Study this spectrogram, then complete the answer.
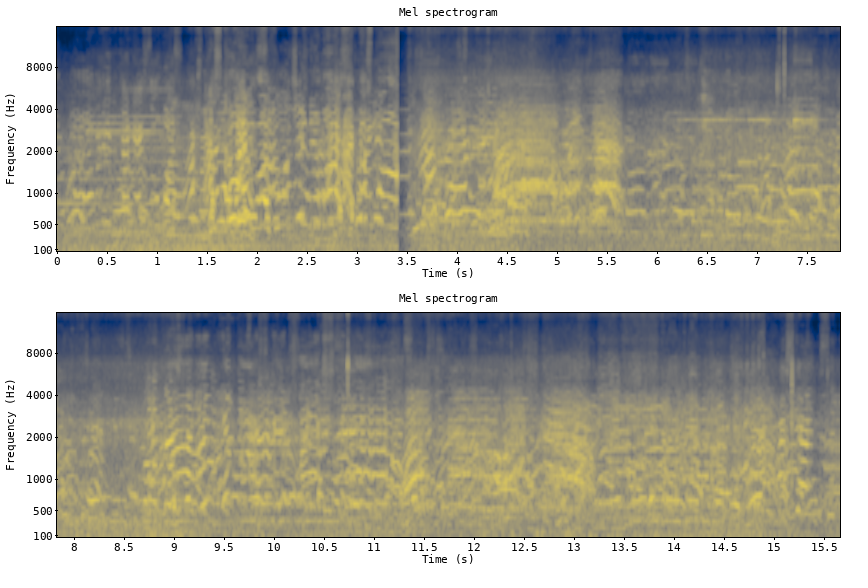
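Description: A crowd of women shout and argue loudly and close by, outdoors.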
